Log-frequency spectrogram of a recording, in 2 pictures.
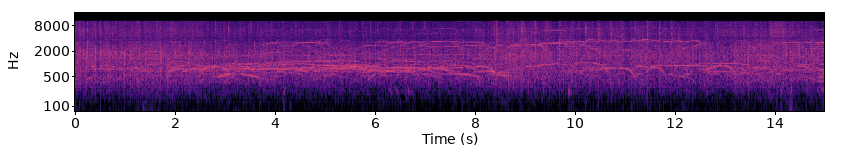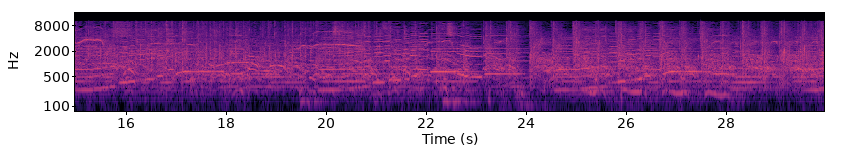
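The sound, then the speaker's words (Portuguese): A studio audience bursts into sustained applause for actor Paulo José as he finishes his participation in the studio, with cheers and whoops rising over the clapping, growing denser and louder about halfway through, with shouting voices mixed in. “Senhoras e senhores, peço aplauso para o Paulo José que acabou sua participação no estúdio.”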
